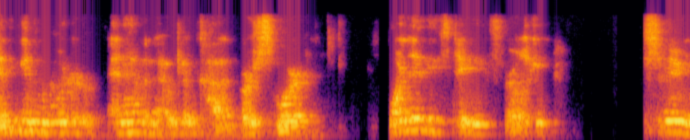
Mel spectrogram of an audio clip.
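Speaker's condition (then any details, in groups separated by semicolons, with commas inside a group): Multiple sclerosis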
